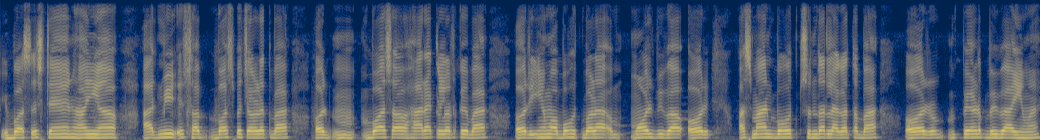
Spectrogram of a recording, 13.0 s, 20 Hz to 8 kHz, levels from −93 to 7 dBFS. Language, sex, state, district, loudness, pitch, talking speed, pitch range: Bhojpuri, male, Bihar, East Champaran, -16 LUFS, 185 Hz, 165 wpm, 180-190 Hz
